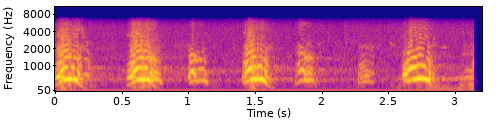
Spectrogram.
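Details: Black and Tan Coonhound treeing from up in a tree, giving a run of six or seven harsh, ringing barks of uneven length, roughly every half second, some short and clipped, others drawn out.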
